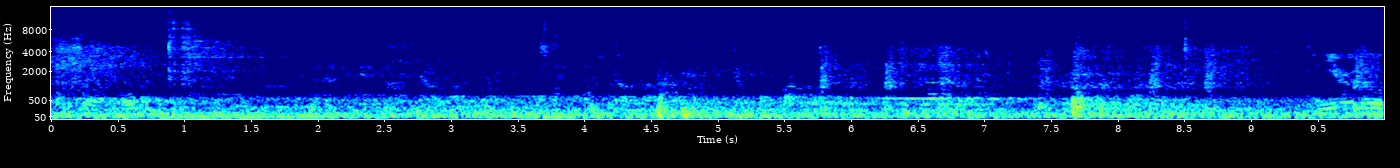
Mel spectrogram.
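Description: Tennis balls are struck with rackets and bounce, echoing in a large indoor hall.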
